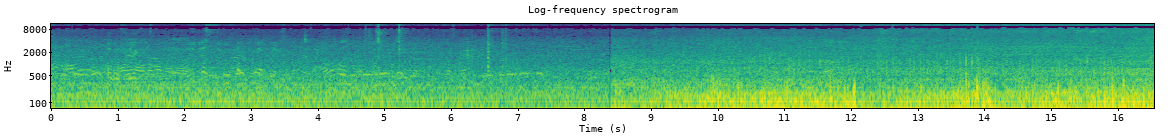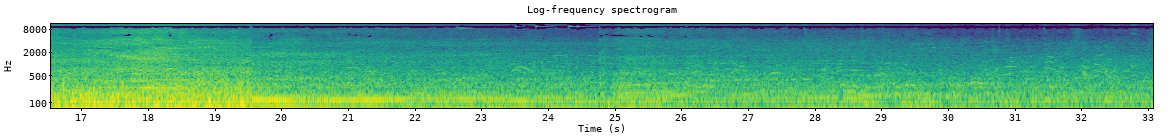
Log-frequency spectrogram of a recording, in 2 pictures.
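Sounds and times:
passers-by voices: 0.0 - 33.0
vehicle engine and tyres rumbling: 0.0 - 33.0.

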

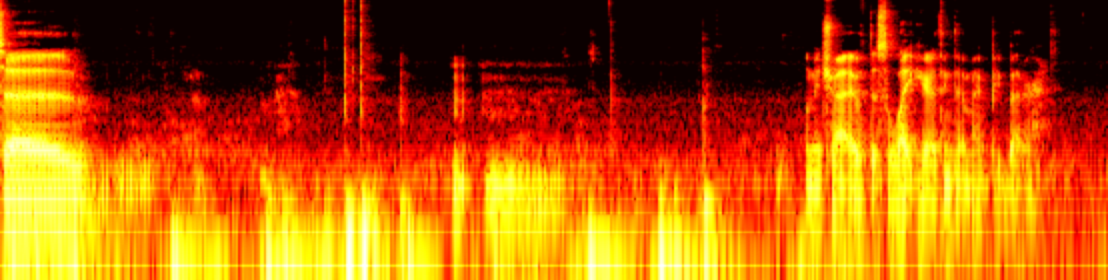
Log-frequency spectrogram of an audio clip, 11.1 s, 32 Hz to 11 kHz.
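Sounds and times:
keyboard keystrokes: 3.2 - 4.1.

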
